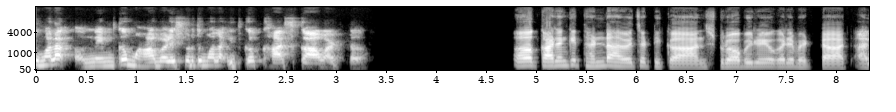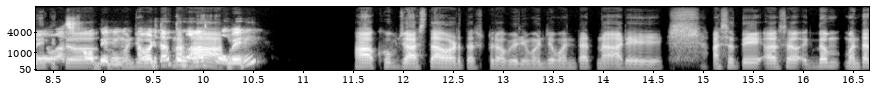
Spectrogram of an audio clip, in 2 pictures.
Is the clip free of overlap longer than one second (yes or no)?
no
